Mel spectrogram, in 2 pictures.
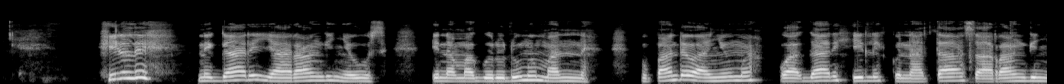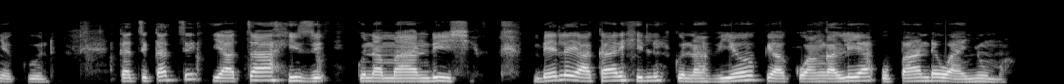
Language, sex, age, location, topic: Swahili, male, 18-24, Nakuru, finance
